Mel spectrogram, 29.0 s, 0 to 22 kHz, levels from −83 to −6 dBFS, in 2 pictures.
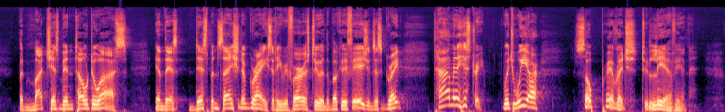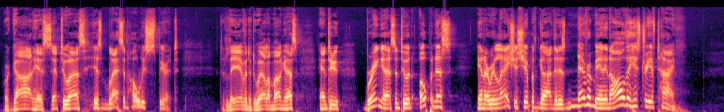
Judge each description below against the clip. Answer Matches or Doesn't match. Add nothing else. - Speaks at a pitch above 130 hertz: Matches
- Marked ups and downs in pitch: Doesn't match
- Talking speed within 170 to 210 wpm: Doesn't match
